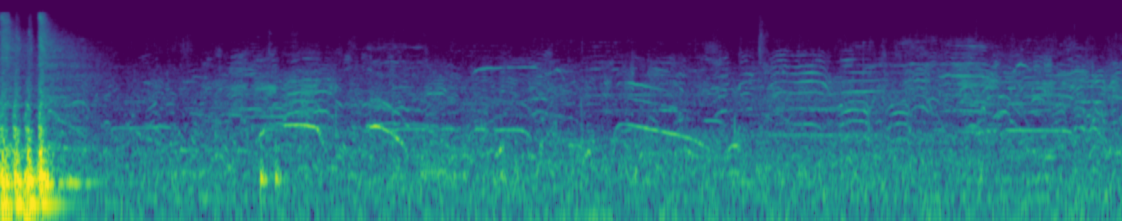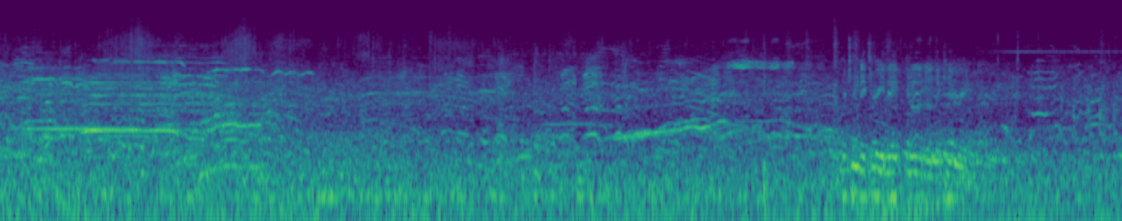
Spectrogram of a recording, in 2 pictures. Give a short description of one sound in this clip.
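A crowd cheers outdoors in the distance.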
